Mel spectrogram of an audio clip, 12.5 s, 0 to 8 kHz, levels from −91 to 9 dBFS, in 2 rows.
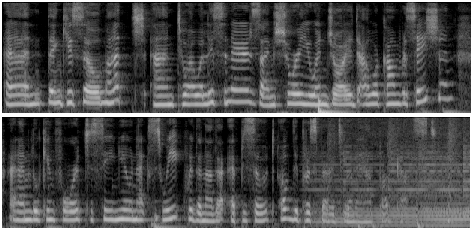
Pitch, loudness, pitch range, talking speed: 245 Hz, -26 LUFS, 220-265 Hz, 160 wpm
